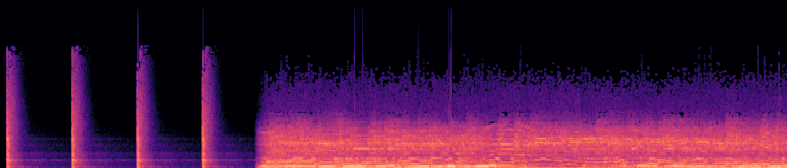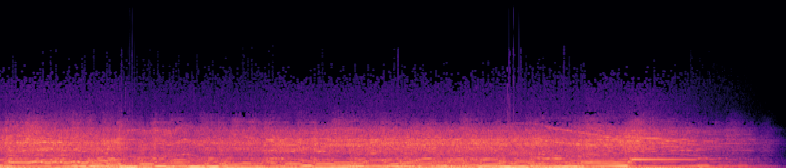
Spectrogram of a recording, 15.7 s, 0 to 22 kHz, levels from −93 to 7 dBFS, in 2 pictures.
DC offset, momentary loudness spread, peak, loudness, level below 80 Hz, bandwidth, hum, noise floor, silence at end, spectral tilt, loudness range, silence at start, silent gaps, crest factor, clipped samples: under 0.1%; 11 LU; 0 dBFS; -13 LUFS; -30 dBFS; 13 kHz; none; -55 dBFS; 0.3 s; -6 dB/octave; 2 LU; 0.05 s; none; 12 dB; under 0.1%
